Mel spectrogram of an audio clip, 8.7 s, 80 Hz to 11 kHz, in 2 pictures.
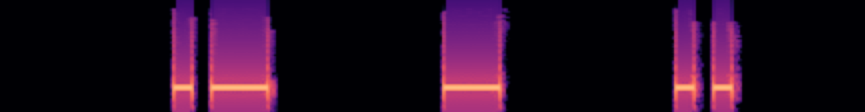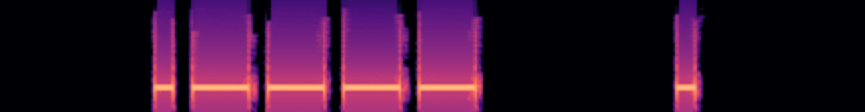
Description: Morse code, heard as a keyed tone, about 13 wpm, spaced as for 6 wpm, 800 Hz. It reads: ATI1E
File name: LEZIONI / 4 Q1 ws 12wpm 2129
